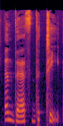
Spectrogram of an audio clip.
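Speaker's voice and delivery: loud, sassy sign-off of the gossip; loud sassy gossip closer; sassy punchline. Acted. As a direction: deliver the verdict like spilling tea.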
